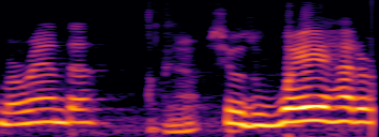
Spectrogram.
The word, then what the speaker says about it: Miranda: often called my sister's name joy and yeah melinda and merlinda and mindy mandy whatever started with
